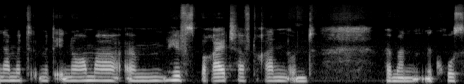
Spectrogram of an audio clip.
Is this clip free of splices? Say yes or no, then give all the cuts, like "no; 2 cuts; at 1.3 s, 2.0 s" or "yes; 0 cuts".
no; 1 cut; at 2.9 s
